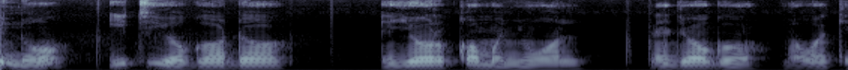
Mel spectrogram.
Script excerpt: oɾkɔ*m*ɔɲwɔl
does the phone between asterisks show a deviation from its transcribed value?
no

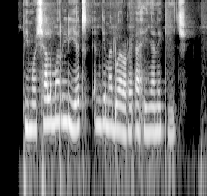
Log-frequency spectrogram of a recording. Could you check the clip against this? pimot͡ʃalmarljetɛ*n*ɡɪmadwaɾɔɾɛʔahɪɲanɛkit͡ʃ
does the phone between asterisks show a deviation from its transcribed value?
no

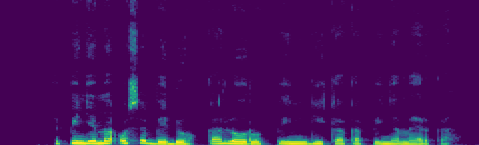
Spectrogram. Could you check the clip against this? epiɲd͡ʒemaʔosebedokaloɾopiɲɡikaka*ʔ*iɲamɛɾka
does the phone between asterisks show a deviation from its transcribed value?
yes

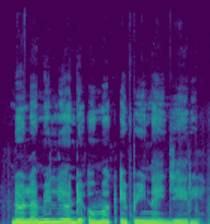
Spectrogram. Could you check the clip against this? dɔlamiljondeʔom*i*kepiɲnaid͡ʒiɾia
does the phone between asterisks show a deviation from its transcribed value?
yes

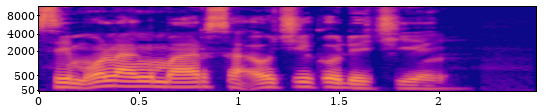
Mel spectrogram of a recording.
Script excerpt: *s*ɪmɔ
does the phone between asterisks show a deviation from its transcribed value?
no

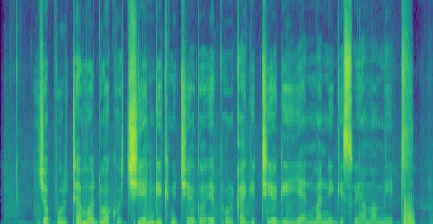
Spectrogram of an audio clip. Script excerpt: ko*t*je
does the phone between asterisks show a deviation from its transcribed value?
yes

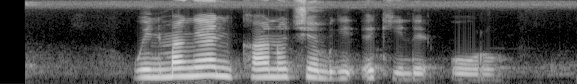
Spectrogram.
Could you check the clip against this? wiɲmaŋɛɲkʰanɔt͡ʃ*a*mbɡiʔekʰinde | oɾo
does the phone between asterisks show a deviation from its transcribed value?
yes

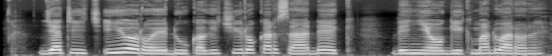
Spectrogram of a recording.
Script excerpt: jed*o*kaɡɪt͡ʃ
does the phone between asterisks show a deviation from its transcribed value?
yes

